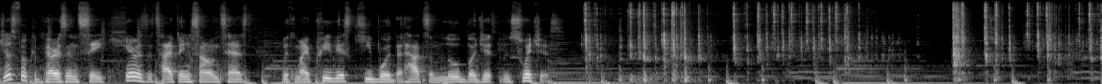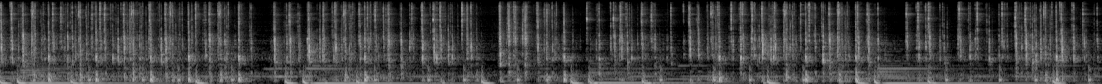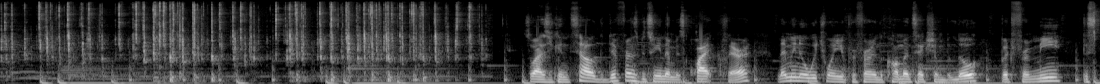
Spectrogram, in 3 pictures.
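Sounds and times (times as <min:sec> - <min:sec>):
mechanical keyboard typing: 0:05.8 - 0:27.0.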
